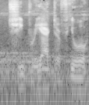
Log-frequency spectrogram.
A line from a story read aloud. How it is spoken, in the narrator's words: Han grumbled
